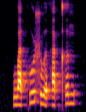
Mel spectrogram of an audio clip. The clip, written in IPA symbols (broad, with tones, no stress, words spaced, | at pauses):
wa˨˩t̚ku˧ ʂu˨˩˨ə̯ha˨˩k̚t̪ʰə˧ŋ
